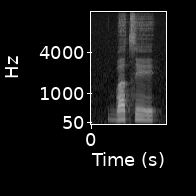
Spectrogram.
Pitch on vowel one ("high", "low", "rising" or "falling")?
high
